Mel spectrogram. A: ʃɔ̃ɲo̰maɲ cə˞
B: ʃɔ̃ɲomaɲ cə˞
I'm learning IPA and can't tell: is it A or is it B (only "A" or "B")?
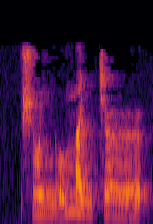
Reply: A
